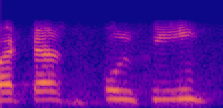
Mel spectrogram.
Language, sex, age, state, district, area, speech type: Gujarati, female, 30-45, Gujarat, Aravalli, urban, conversation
